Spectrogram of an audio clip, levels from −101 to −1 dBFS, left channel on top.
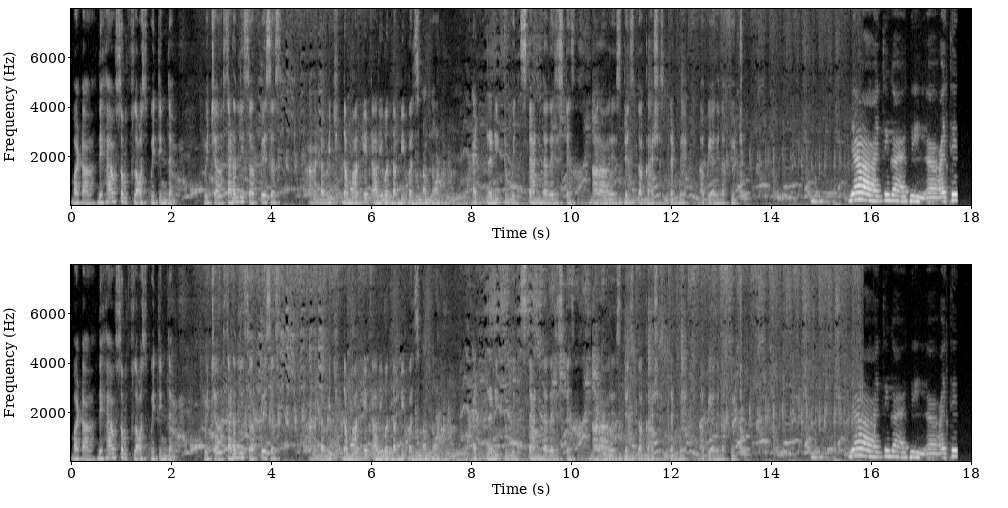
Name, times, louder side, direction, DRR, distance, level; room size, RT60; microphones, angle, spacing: voice 1, 0.0-2.1 2.6-4.2 4.7-7.5 8.0-10.1 10.4-13.5, left 1 dB, 10° left, 1.6 m, -31 dB
sound 1, 0.9-15.9, right 4 dB, 45° right, 0.9 m, -36 dB
voice 2, 14.1-14.5 14.8-15.2 15.5-17.7, left 6 dB, 45° left, 0.3 m, -23 dB
head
